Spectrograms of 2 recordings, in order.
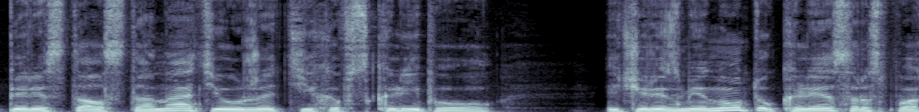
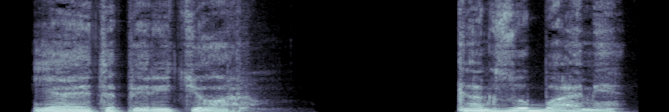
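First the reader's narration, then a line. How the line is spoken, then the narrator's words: Muffled dull voice. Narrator (Russian): Глухо сообщил Ерл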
